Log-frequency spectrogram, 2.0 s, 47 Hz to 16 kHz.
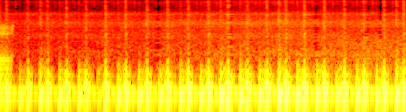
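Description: Honda VTZ250's 250cc V-twin engine idling steadily, heard at the exhaust as a rapid, even train of exhaust pulses.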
